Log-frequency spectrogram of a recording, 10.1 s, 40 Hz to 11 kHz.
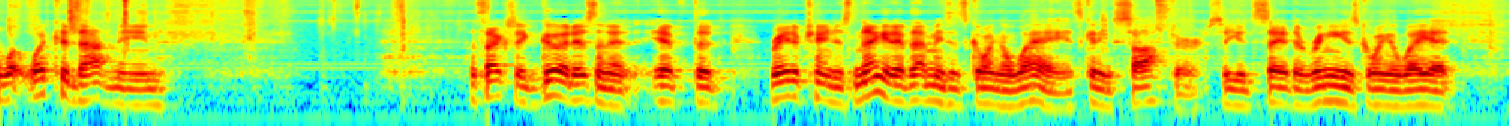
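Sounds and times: paper sliding across a desk: 0.4s - 1.8s, 9.5s - 10.0s.

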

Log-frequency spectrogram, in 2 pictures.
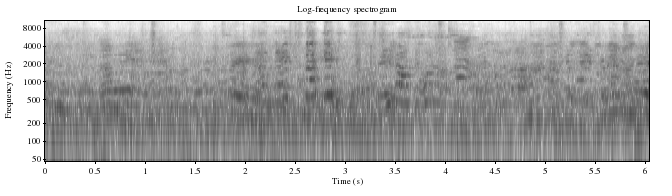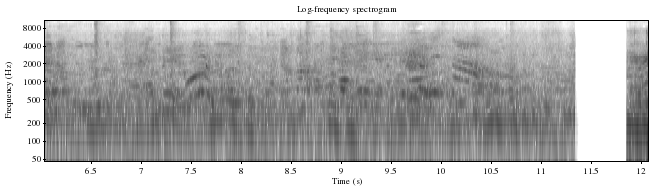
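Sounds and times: chatter of voices: 0.0s - 12.0s
children's voices: 3.7s - 6.6s, 8.5s - 11.3s.

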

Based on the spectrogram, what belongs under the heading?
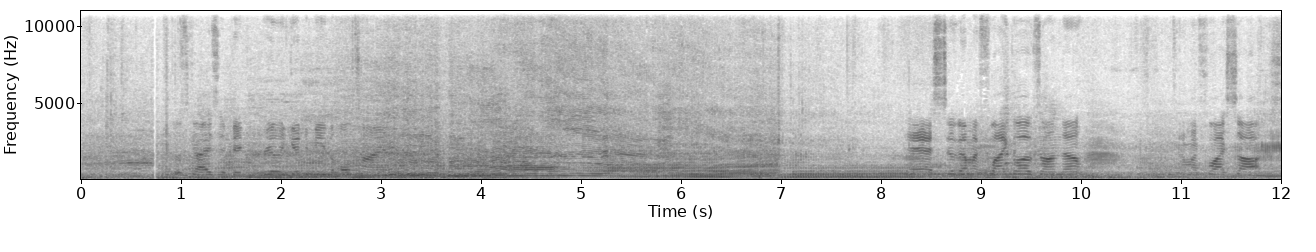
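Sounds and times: dirt bike engines revving: 0.0s - 12.0s.

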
